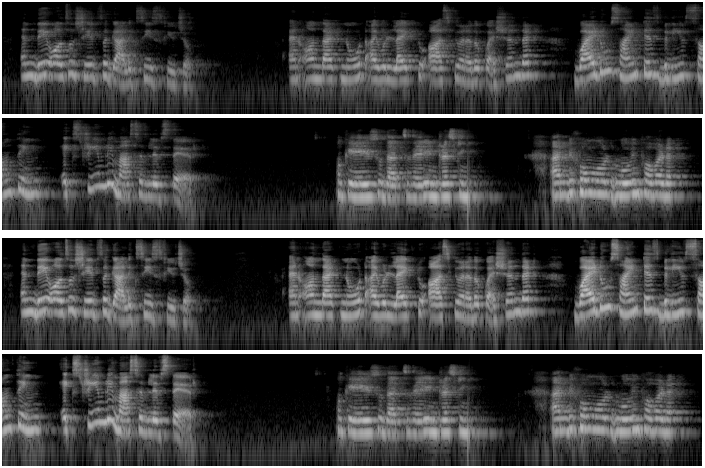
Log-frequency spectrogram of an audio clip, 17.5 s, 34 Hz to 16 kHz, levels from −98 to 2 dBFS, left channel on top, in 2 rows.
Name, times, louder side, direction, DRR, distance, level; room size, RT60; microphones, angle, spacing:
voice 1, 0.2-2.4 3.6-6.7 7.2-11.2, right 6 dB, 90° right, 0.5 m, -36 dB
voice 2, 12.9-14.6 15.4-17.1, left 1 dB, 20° left, 0.9 m, -35 dB
21.5 x 9.8 x 4.3 m
head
